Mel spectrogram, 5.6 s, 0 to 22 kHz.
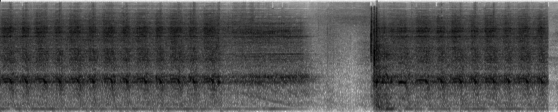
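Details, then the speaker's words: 1986 Harley-Davidson Liberty Edition Electra Glide Classic revived after sitting for 10 years, fuel confirmed: it runs unevenly, cuts out, catches briefly, then dies abruptly. Loss of spark; the owner suspects the ignition module. "Okay, did I lose spark? That's weird, isn't it? Okay, so we have lost spark."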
